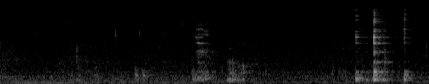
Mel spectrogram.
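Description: A fork clicking and scraping faintly on a plate while cutting a piece of fish, with a few louder clinks near the end.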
